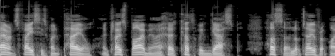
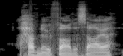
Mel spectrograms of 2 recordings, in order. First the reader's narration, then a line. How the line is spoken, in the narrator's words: he said, his voice bitter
